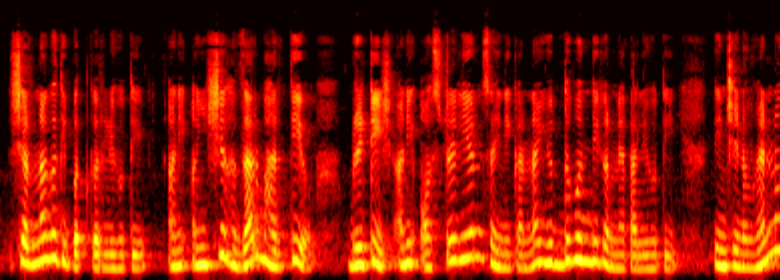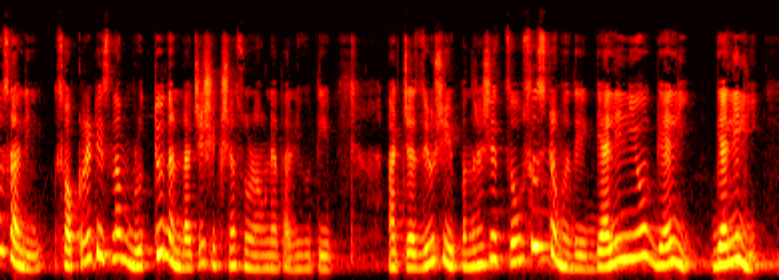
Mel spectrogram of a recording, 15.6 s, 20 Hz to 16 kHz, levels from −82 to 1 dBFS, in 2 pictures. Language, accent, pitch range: Marathi, native, 190-270 Hz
